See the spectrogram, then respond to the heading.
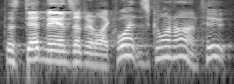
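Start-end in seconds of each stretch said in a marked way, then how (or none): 1.2-2.3 high, mock-bewildered outburst; total confusion. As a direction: blurt it out, completely lost. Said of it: "Total confusion".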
